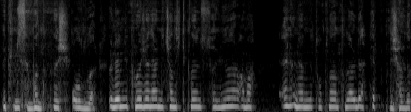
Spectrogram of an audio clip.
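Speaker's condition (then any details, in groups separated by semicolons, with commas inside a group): Cerebral palsy; school speech difficulty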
